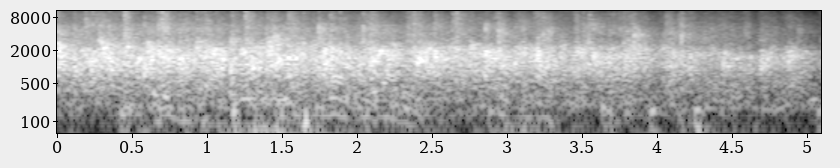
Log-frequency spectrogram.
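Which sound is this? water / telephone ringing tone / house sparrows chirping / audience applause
audience applause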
